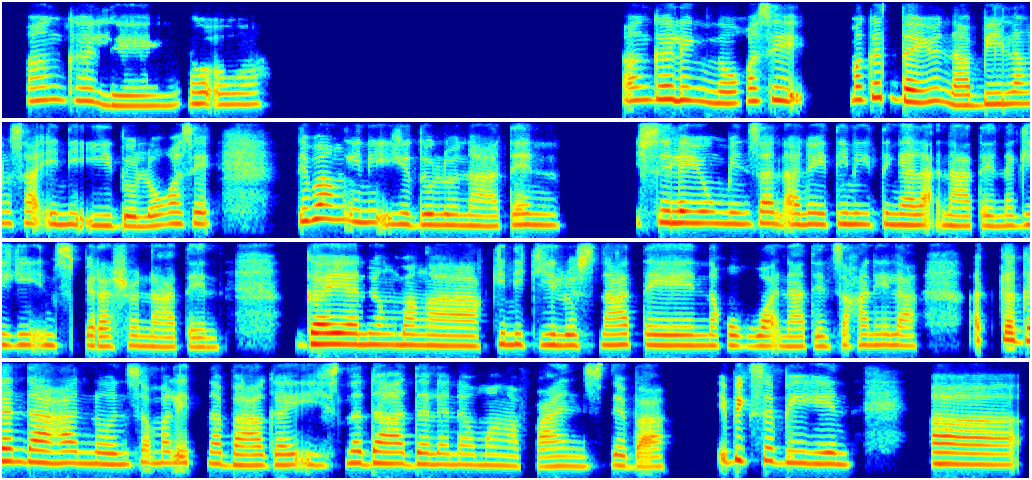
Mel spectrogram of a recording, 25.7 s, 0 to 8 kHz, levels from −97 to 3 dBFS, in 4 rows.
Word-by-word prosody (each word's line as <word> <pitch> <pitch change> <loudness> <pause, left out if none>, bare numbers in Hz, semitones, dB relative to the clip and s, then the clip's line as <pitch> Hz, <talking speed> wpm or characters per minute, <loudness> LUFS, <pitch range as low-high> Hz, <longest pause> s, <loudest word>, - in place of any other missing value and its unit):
Ang 345 +2 -2
galing, 225 -9 -2
oo. 250 -1 -2 2.2
Ang 345 +1 0
galing 335 -5 +3
'no, 270 0 +1
kasi 325 +1 +1 0.2
maganda 350 -1 +4
yun, 300 +1 +2
ah, 230 -1 +2
bilang 265 +3 0
sa 275 +1 -2
iniidolo 225 -3 -1
kasi 265 0 -1 0.5
'di 320 - 0
ba, 370 +2 +5
ang 355 - -4
iniidolo 245 -6 0
natin, 230 +2 -2 0.5
sila 280 0 +4
yung 275 -1 +1
minsan 260 0 0
ano, 250 0 +1
eh, 250 - -1
tinitingala 250 -1 0
natin, 220 0 -2
nagiging 235 +1 -4
inspirasyon 225 -1 -3
natin. 200 -1 -5 0.5
Gaya 255 0 +8
nang 245 0 +1
mga 225 -2 0
kinikilos 240 -1 -1
natin, 230 -1 0
nakukuha 220 -1 -2
natin 210 +1 -4
sa 205 - -6
kanila 235 -1 -2 0.3
at - - -4
kagandahan 295 -3 +4
nun, 250 -1 0
sa - - -4
maliit 275 0 -2
na 265 - 0
bagay 235 0 0
is 230 -1 -7
nadadala 265 -2 +1
ng 240 -1 -4
mga 230 -2 -5
fans, 210 +1 -4
'di 230 -2 -3
ba? 210 - -1 0.3
Ibig 345 -3 +4
sabihin, 270 -5 0 0.5
ah, 250 -2 +4
245 Hz, 130 wpm, -20 LUFS, 230-270 Hz, 2.2 s, Gaya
